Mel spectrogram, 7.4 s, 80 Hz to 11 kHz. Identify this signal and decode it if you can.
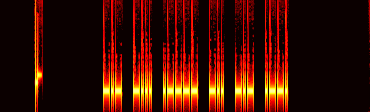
Morse code, heard as a keyed tone, about 30 wpm, spaced as for 22 wpm, 700 Hz. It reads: KB1DKP
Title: USA Call Signs - 6 Characters - 2x Character Spacing - 30wpm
